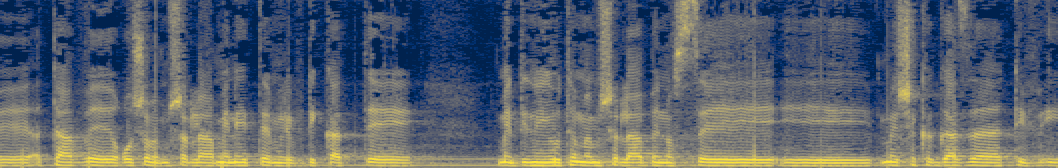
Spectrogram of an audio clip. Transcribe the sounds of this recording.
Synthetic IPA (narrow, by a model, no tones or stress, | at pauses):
ea̰taveʁo̞ʃhame̞mʃalaminetemlevdikate | medinijuthame̞mʃalabe̞no̞se̞ | me̞ʃe̞khaɡazativʔi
